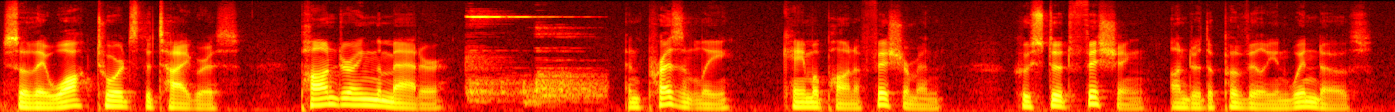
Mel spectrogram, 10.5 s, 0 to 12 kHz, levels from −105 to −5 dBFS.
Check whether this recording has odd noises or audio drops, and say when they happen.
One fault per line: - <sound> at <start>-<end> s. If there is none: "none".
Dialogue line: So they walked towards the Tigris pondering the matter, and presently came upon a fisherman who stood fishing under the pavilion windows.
- squeak at 3.5-4.6 s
